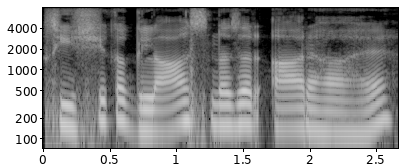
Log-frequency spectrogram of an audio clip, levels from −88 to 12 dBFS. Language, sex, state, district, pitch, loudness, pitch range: Hindi, male, Uttar Pradesh, Lucknow, 155 Hz, -14 LUFS, 135-170 Hz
